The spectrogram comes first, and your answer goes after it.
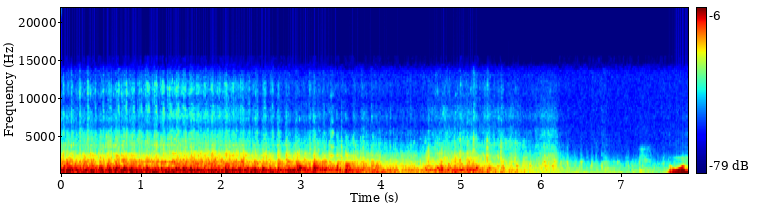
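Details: Carrier heat pump outdoor unit: a fast, steady rattling thump three or four times a second from a bent, creased condenser fan blade that is shaking itself apart.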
